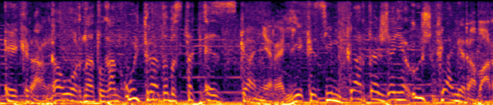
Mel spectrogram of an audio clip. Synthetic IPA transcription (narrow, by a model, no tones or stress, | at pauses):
e̞kra̰ɴʁɑwo̞ɾnɑt̪əlˠʁɑnulʲt̪rad̪əbəst̪əqɪzkamʲe̞̰ɾa̰je̞kʲɪsimkʰaɾt̪aʒæne̞ʔʏʃkʰamʲe̞ɾa̰bɑ̰ɾ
